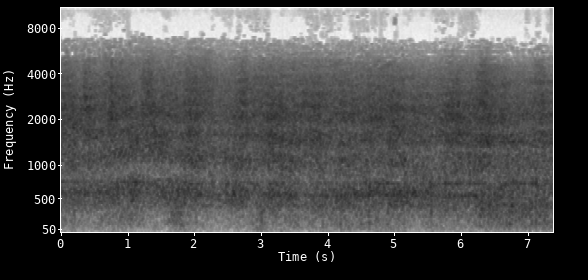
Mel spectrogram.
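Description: Airbus A321neo's Pratt & Whitney PW1100G geared turbofan engines running steadily as the jet rolls along the runway, an even jet noise.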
